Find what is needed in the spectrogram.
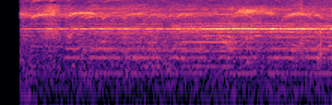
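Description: Heavy vehicles on the move, a mechanical rumble that grows slowly louder, with a steady high-pitched whine running through it.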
